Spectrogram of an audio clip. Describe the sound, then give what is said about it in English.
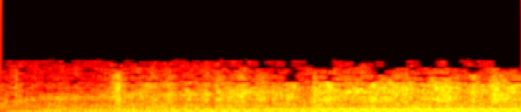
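A car engine, stuck in mud, runs with a steady low hum and mild revving throughout, loud and unbroken with no talk over it. “Start your motor.”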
